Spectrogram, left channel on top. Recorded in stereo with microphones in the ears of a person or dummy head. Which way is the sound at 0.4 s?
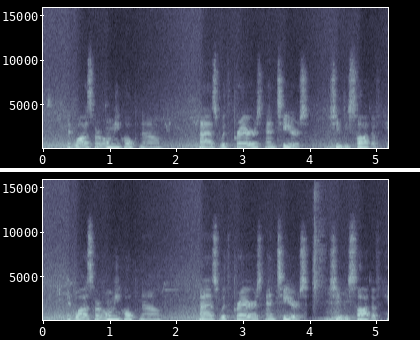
5° left (ahead or behind).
